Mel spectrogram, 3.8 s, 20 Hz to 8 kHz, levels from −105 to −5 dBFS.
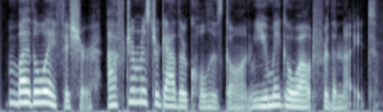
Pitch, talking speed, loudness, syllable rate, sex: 215 Hz, 250 wpm, -18 LUFS, 5.9 syllables/s, female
